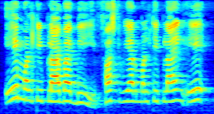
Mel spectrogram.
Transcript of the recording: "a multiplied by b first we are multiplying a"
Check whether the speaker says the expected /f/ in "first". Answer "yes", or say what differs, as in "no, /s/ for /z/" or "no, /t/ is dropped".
no, /p/ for /f/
